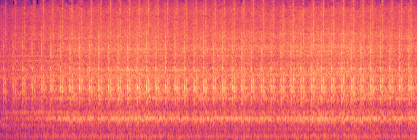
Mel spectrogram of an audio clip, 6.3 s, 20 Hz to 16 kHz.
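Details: $300 SN95 Mustang worn-out V6, restarted: uneven idle with steady light tapping about three times a second over the exhaust note; running rougher than before, cause unknown.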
